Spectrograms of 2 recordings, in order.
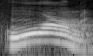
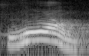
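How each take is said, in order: No difference in how they are said.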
